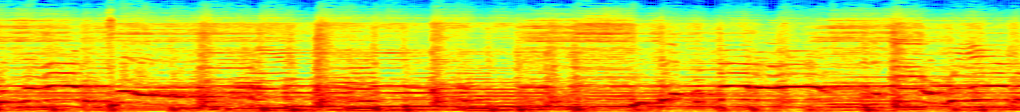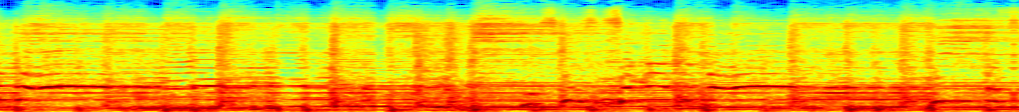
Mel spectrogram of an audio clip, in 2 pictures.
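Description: A live rock band playing: electric guitar, electric bass and a drum kit, with a male voice singing a wavering melody over them.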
